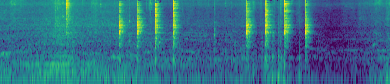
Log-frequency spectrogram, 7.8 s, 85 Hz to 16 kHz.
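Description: Sharp metal clicks and knocks, about nine in two quick clusters, as a crankshaft with its bearings is worked down and seated into a Yamaha 40 hp two-stroke outboard's crankcase.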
